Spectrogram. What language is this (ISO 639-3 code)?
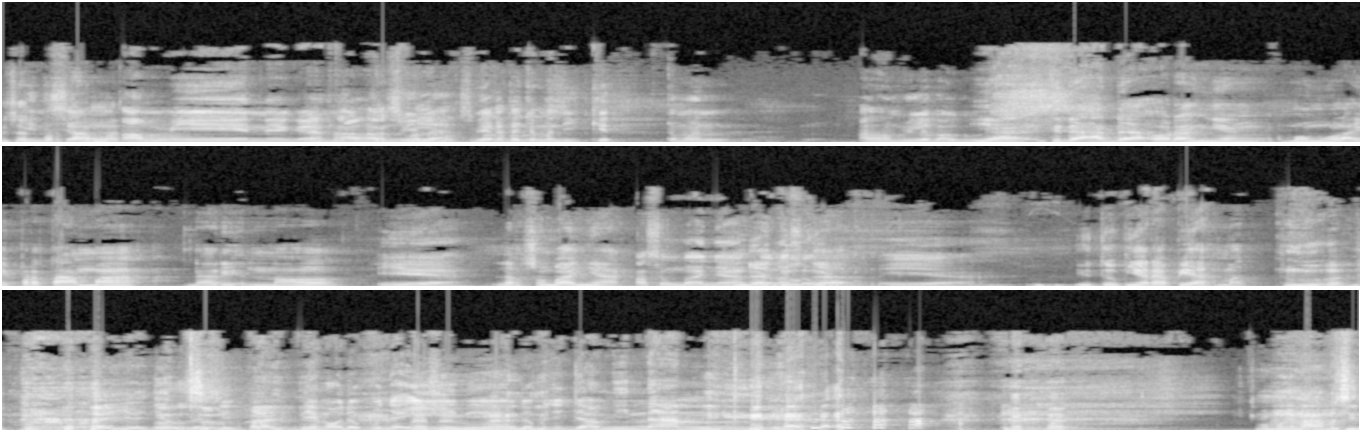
ind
